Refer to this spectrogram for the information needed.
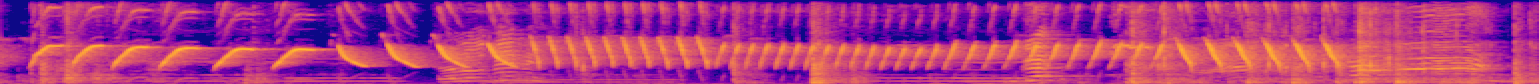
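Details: Canary, listed as a Belgian canary but described as a Yorkshire canary, singing a fast, high run of bright chirps and rapid trills; a lively, persistent singer.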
